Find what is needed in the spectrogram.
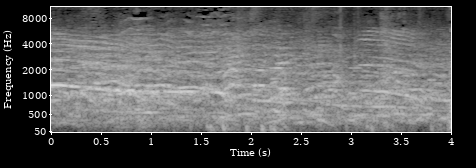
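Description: A crowd of children chattering and calling out at once, many high young voices overlapping with no single voice standing out.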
